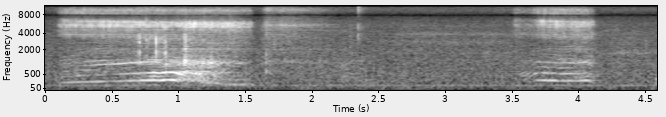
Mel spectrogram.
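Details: Monty, an 11-week-old English Bulldog pup, snores while asleep indoors: two raspy breaths with a wavering harmonic buzz, the first long and loud, the second shorter about three seconds later.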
